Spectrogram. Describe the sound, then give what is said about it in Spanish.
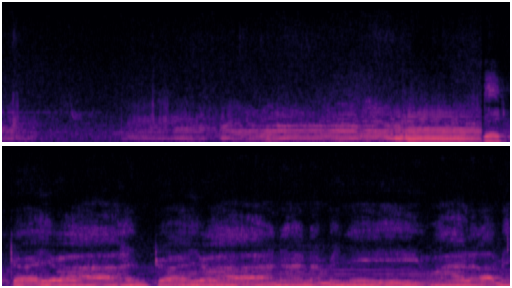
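A buzzing fly gives a continuous droning hum with steady loudness. Its pitch wavers and bends in the second half, with no talk over it. “La mosca.”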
